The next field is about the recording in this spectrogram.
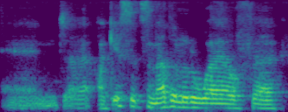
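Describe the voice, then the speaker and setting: A middle-aged South African man, a dietitian and first responder, answers interview questions in a halting way and often repeats words. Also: mid-range voice, steady tone, vocal fry, warm tone. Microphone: video call. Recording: roomy echo.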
